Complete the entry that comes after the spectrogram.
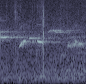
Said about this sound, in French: Je suis capable d'aller au parc tout seul, dit le petit loup aux oiseaux qui piaillaient.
